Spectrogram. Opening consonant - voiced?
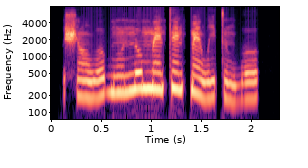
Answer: no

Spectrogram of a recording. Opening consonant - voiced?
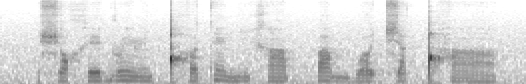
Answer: no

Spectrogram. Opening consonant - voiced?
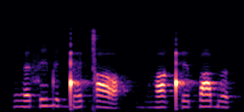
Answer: yes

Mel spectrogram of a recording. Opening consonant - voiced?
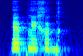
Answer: no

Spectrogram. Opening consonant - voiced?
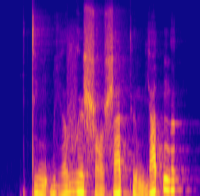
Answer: no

